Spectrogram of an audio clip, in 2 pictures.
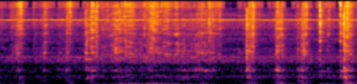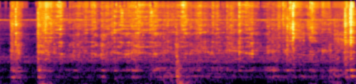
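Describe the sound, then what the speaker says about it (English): Homemade pancake syrup mixture being whisked in a pot, a faint series of irregular scraping and rubbing strokes against the metal, a little louder toward the end. "we want to whisk this to combine"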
